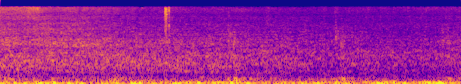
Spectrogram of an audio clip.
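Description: Outdoor street background noise: a steady low rumble with no distinct events.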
